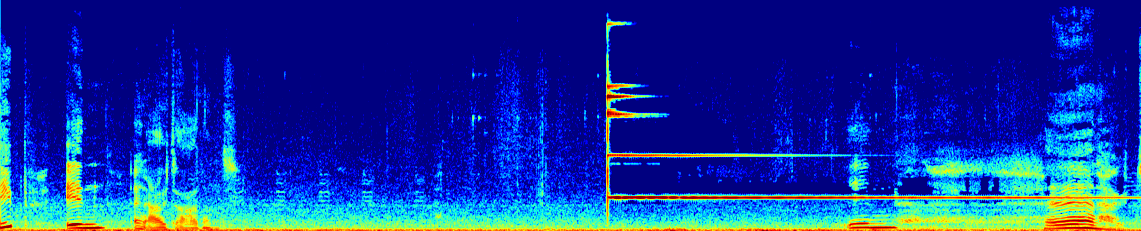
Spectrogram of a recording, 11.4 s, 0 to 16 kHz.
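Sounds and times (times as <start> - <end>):
speech: 0.0 - 2.4, 8.5 - 9.1, 10.4 - 11.3
single clear bell strike: 6.1 - 11.3.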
